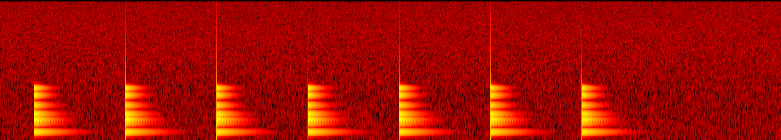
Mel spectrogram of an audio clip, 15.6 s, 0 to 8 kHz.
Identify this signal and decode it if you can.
Clock strike, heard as a bell. 7. Seven o'clock.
